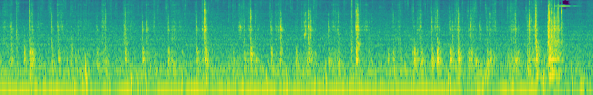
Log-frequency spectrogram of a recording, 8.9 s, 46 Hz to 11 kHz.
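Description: Ratcheting and clicking hand-tool turns unscrewing the seatbelt brace bolt inside a 1989-97 Mazda Miata cabin, a steady run of small close metallic ticks with a sharper burst near the end.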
